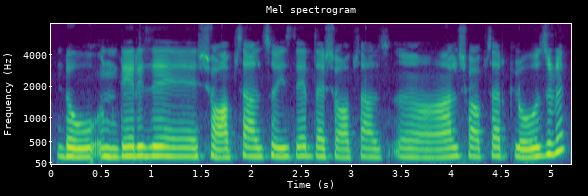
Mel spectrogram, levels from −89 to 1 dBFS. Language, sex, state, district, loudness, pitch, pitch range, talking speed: English, female, Odisha, Nuapada, -16 LUFS, 185 Hz, 175-190 Hz, 170 wpm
